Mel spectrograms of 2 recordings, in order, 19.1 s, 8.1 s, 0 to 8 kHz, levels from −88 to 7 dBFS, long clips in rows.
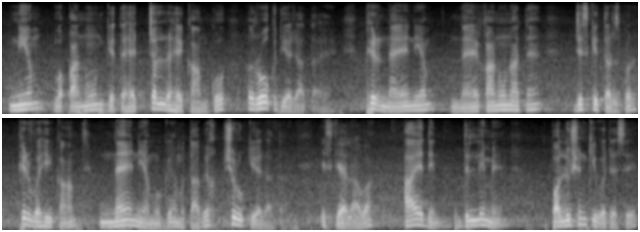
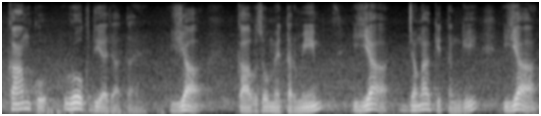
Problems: constant background noise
